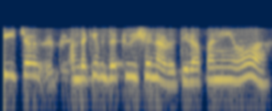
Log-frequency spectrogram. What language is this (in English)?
Nepali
